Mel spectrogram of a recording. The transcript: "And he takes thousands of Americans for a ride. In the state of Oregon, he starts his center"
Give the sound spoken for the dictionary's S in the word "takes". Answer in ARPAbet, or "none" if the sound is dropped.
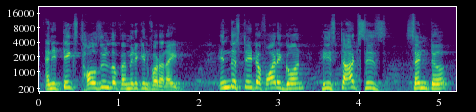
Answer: S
